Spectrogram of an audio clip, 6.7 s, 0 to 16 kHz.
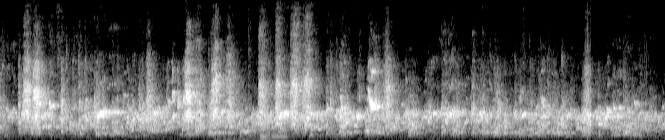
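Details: A female Silkie chicken, whose calling changed after waking, makes an odd, harsh, raspy squawking in quick scratchy bursts, high-pitched and nearly continuous; recorded 25 June 2024.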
